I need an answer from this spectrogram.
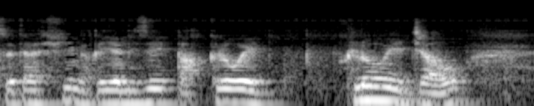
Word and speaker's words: Chloé Zhao: Alors, c'est un film réalisé par Chloé Zhao. Chloé Zhao, je pense que ça se prononce comme ça, son nom, qui est une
